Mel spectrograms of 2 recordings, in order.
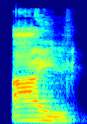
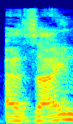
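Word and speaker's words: aisle: welcome on board sir ইউ আর in seat 24ফ K please follow দা আইল টু the right এটা এজাইল না এটা আইল হবে এই রাস্তা এইদিক দিয়ে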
